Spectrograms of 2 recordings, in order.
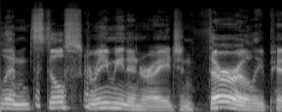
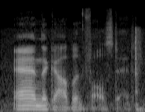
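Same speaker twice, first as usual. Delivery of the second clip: normal talking voice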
